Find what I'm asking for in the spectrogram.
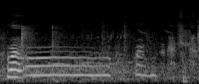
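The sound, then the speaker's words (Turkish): A dog whimpers in a long, high, quavering whine, then gives a second, shorter whine, with a few faint sounds between. “Bu köpek bana doğru geliyor. Dur şuradan bir taş alayım. Hoşt. Hoşt. Git hadi git. Çekil yolumdan.”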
